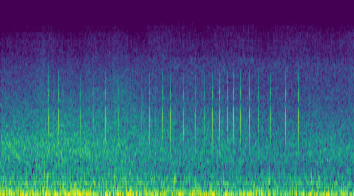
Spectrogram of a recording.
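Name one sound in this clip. A handheld electronic detector crackles with rapid clicks.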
